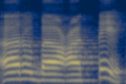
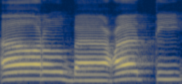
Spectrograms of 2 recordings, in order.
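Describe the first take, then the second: First: The final vowel is an ay sound. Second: The final vowel is a long ee sound. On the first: The speaker calls it wrong. "ते नहीं पढ़ना" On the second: The speaker calls it right. "ती पढ़ेंगे"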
